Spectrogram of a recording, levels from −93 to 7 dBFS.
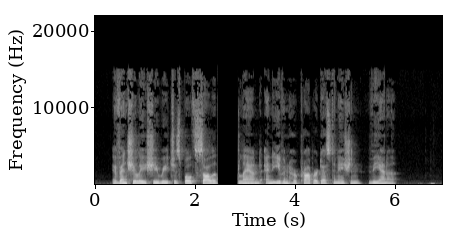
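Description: At 2.44 s the speech halts in a rebuffering stall. The player ran out of downloaded audio and waited for more. Silence fills the gap until 2.85 s. Then the speech picks up exactly where it stopped. Nothing is missing, but about 0.41 s is added.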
